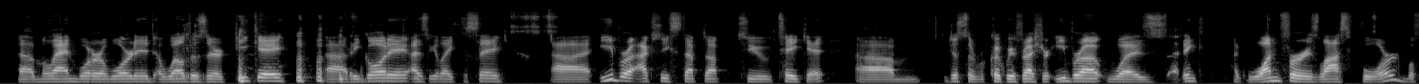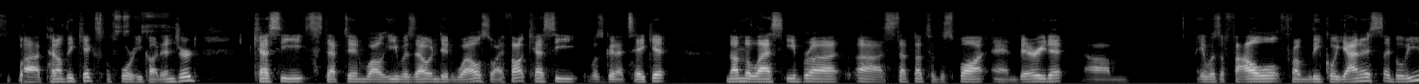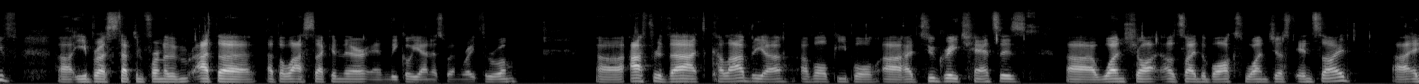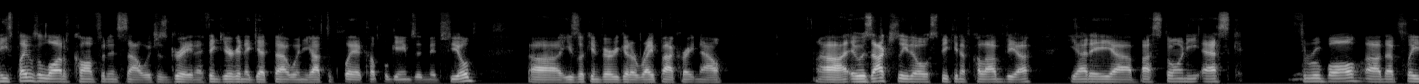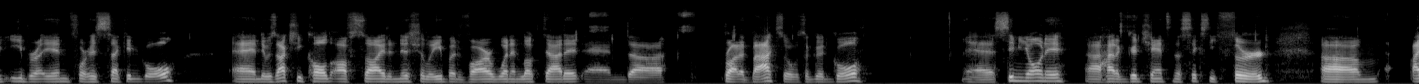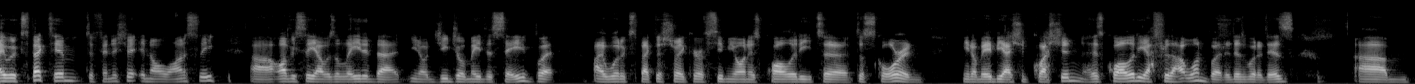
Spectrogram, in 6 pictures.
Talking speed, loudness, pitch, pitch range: 200 wpm, -26 LUFS, 130 Hz, 120-135 Hz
